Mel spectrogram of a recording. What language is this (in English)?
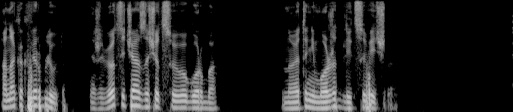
Russian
